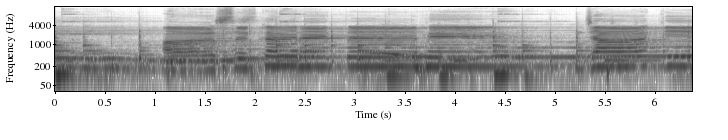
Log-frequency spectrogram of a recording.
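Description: A man singing a devotional chant with musical accompaniment: long held notes with wavering ornaments over a steady drone, with a short break about a second in.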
